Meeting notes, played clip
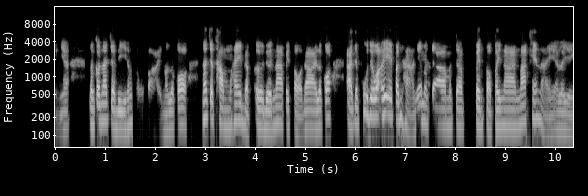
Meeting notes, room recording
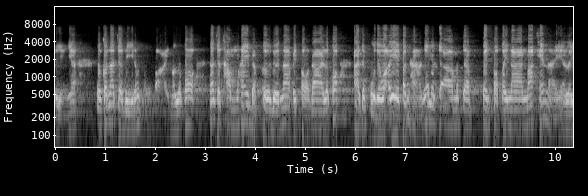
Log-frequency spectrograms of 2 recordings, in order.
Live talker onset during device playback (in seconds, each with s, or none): none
